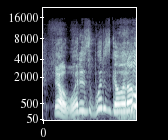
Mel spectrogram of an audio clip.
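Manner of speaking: play-acted bewildered, exasperated cry, pitched way up. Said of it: "I'm like".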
